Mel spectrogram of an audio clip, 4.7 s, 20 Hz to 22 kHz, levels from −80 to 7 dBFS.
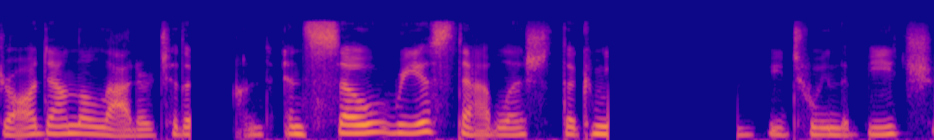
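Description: At 0.95 s the speech drops into a clean hole of near silence lasting about 220 ms, returning at 1.17 s, and a longer gap of about 650 ms follows from 3.04 to 3.69 s. Neither has any burst of noise at its edges. This is digital wireless dropout: the radio link lost too much data, so the receiver muted with a very brief fade, holding silence until a usable signal came back.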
